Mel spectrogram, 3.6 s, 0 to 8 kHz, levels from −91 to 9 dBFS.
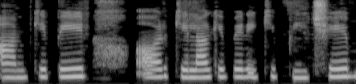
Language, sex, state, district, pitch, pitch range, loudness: Hindi, female, Bihar, Darbhanga, 270 Hz, 255-280 Hz, -25 LUFS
